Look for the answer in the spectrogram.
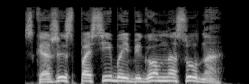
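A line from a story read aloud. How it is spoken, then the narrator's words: Shout. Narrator (Russian): осталось крикнуть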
